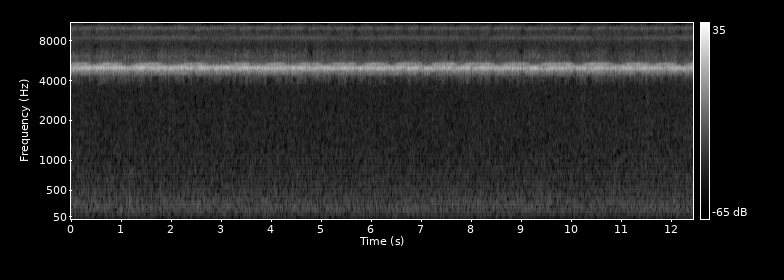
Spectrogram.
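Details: Chorus of autumn insects recorded in rural satoyama countryside, 2016. A continuous shrill ringing tone holds at one pitch, layered with a thin higher whine, and runs evenly and without pause from start to end.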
